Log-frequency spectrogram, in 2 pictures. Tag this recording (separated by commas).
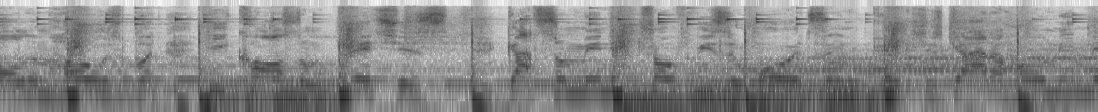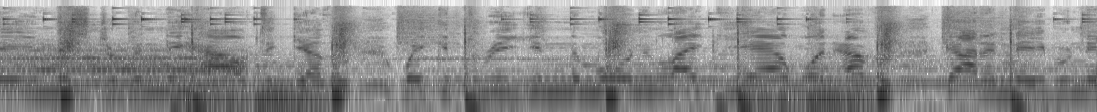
Music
